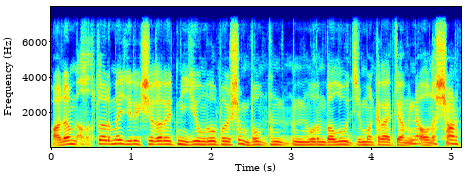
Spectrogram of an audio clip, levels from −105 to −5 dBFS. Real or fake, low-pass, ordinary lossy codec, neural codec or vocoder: fake; 7.2 kHz; none; autoencoder, 22.05 kHz, a latent of 192 numbers a frame, VITS, trained on many speakers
